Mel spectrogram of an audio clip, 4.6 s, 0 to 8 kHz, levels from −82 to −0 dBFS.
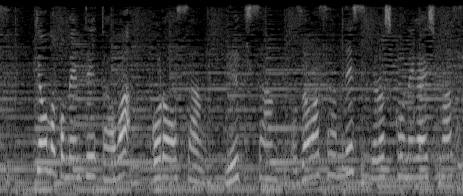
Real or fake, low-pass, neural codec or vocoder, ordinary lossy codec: real; 7.2 kHz; none; none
